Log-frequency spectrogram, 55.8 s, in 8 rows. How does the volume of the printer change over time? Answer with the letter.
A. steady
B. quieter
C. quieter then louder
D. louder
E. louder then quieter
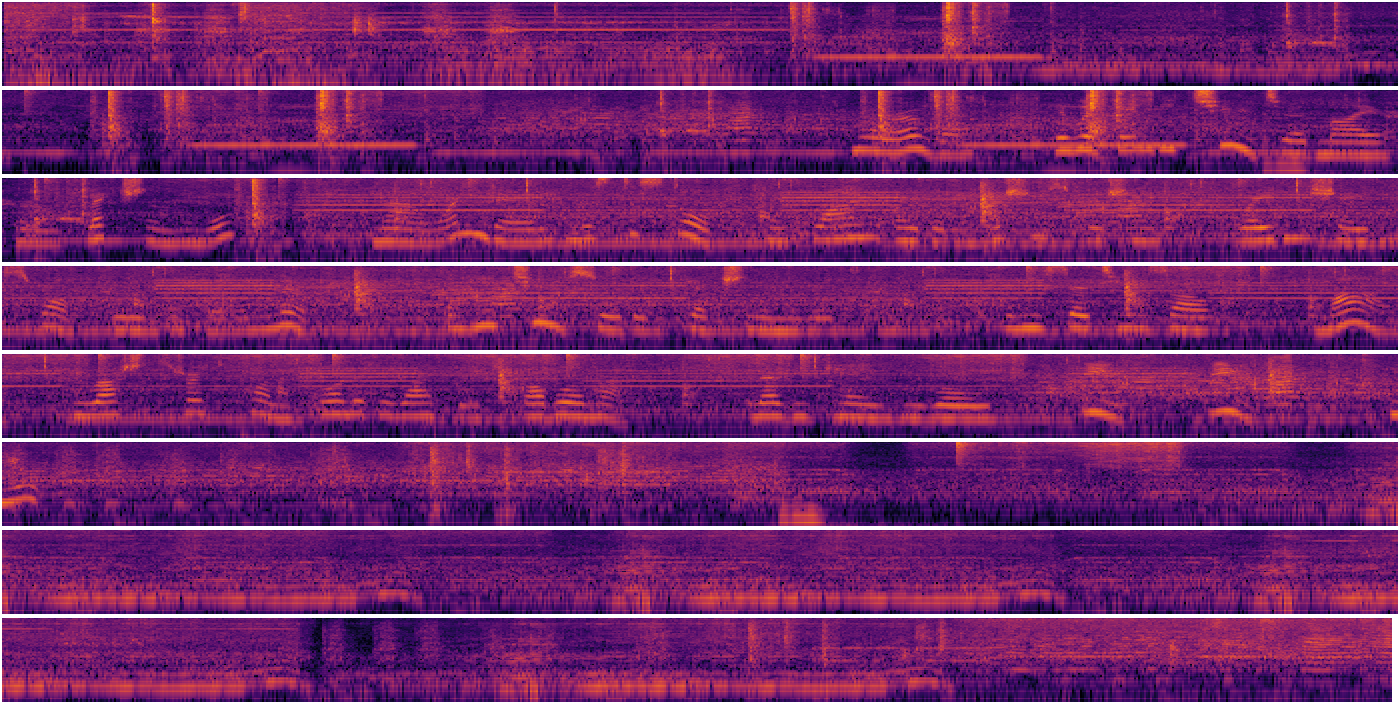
B.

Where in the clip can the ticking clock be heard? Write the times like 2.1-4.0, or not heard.
not heard.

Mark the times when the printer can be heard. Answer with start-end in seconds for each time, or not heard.
0.0-55.7.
